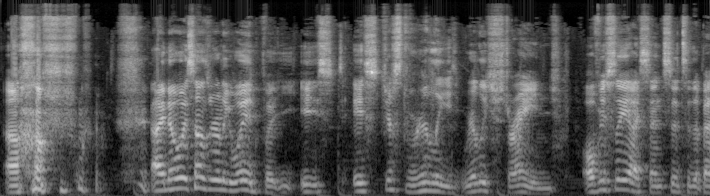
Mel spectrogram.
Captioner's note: nervous laughing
